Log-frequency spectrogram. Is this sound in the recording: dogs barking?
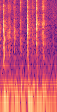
no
